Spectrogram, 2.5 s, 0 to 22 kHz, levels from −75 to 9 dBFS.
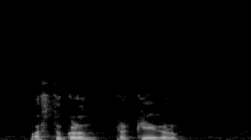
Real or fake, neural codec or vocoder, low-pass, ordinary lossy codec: real; none; 7.2 kHz; Opus, 32 kbps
